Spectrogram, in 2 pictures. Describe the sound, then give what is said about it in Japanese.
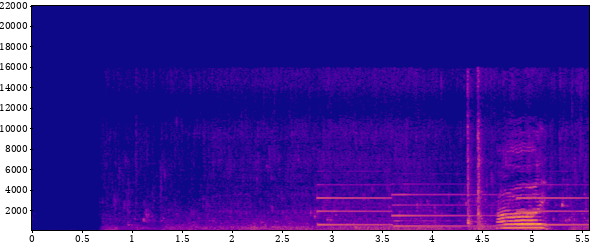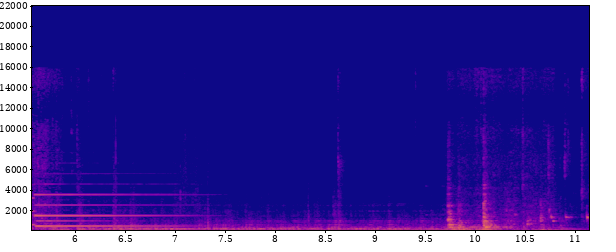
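A kitchen tap runs in a steady hiss while a cup is being washed. A bright two-note chime rings partway through as a visitor suddenly arrives, a voice briefly answers, and the water is turned off. “突然の来客の時の音なるほど台所でカップを洗っている時に誰か来て水を止めてという音ですじゃあお届けします”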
